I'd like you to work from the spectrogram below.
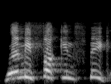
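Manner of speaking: high, loud, drawn-out protest at being cut off; loud, slow, exasperated plea; exasperated insistence. Real, not acted.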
